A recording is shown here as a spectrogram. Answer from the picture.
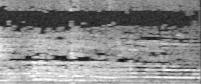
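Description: A rooster crowing in the background: one long drawn-out call that falls slowly in pitch.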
